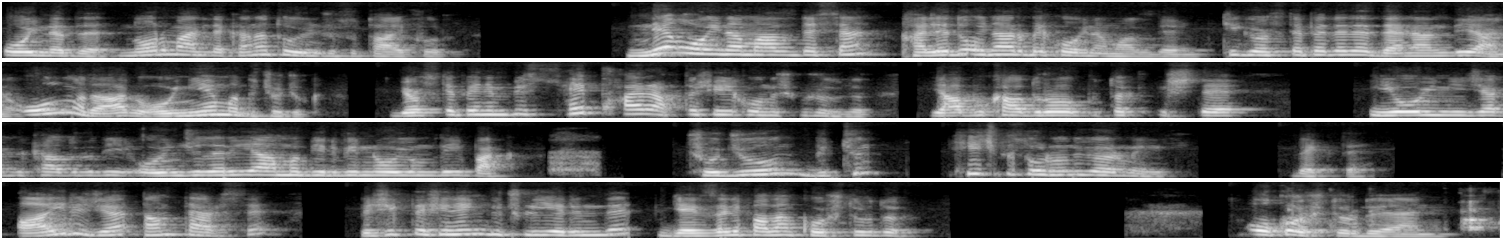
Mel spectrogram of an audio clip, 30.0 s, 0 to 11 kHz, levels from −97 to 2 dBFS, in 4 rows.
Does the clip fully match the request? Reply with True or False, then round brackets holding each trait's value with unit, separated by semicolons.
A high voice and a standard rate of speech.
True (195 Hz; 130 wpm)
